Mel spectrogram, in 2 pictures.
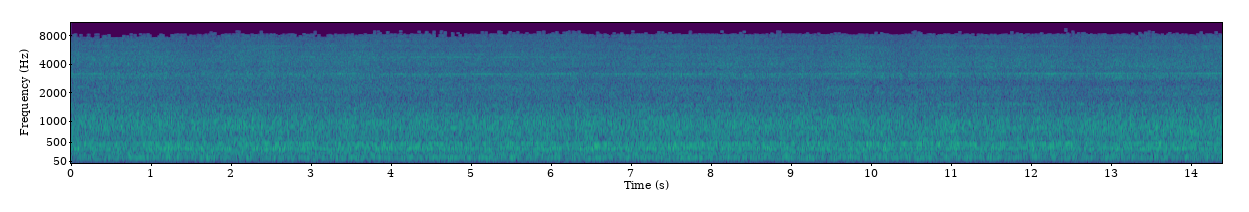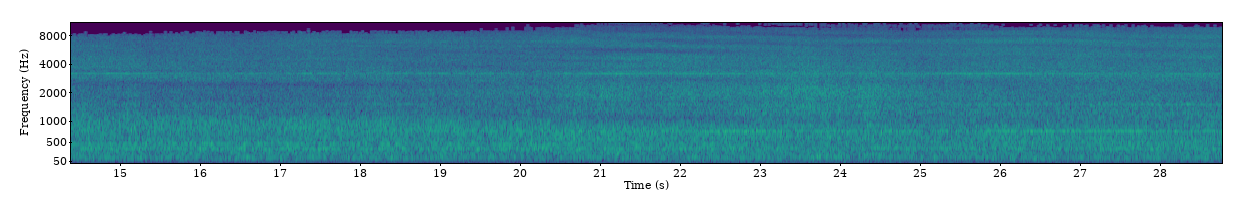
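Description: Steady drone of jet aircraft engines, with a constant low hum, and a faint rising whine in the second half.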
